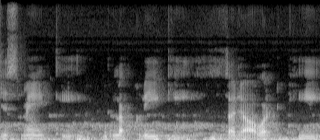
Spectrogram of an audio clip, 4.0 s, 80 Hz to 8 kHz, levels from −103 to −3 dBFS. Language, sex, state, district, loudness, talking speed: Hindi, male, Madhya Pradesh, Umaria, -22 LUFS, 90 wpm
